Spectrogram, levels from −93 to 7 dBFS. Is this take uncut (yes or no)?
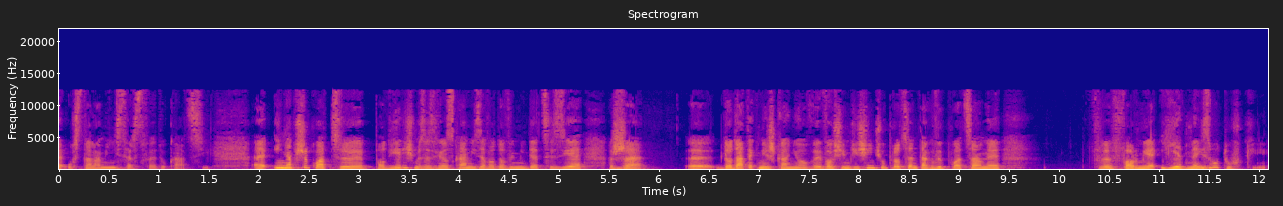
yes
